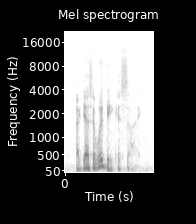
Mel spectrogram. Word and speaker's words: Kasai: Kasai. I think that's how you say it. It's like when you're about to cough and you sigh instead.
